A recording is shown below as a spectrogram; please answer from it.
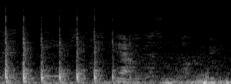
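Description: A man laughing in a quick run of short, sharp bursts, about six a second, that die away about halfway through.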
